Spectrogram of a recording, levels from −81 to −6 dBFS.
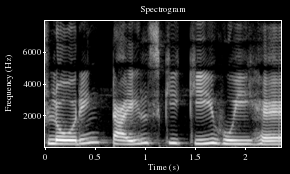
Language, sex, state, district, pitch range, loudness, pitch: Hindi, female, Jharkhand, Ranchi, 220-270 Hz, -16 LUFS, 240 Hz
